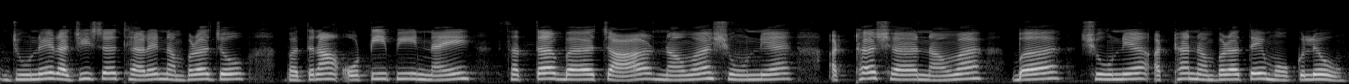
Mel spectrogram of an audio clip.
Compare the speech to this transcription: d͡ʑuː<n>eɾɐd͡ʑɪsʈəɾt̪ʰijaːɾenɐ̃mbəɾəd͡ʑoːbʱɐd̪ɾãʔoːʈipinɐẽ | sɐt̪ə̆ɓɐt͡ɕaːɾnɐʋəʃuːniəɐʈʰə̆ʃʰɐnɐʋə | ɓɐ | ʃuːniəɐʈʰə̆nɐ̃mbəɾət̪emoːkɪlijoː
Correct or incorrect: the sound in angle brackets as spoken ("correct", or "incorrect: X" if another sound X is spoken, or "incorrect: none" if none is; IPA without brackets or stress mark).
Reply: correct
